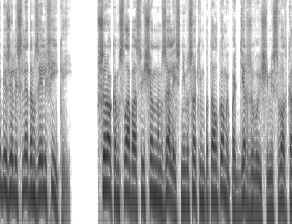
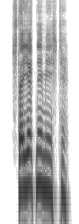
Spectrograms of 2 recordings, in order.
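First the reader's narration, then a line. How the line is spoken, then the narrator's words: Lisping man, missing teeth. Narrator (Russian): проговорил шепелява тип с выбитыми передними зубами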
